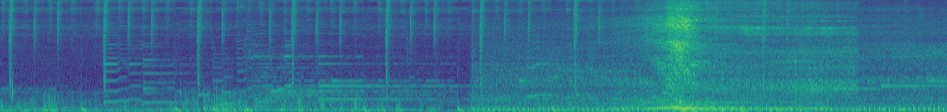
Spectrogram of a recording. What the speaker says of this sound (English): And just hundreds and hundreds of trucks loaded with the sugarcane.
